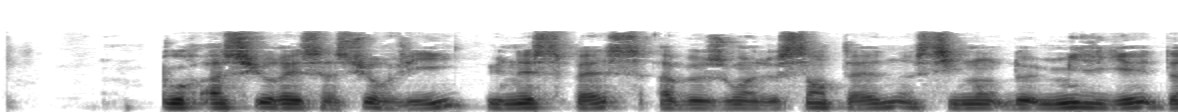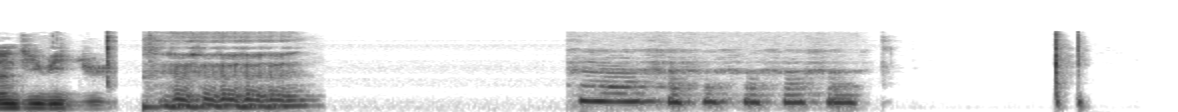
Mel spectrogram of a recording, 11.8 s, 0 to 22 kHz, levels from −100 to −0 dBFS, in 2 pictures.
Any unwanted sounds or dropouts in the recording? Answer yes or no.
yes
